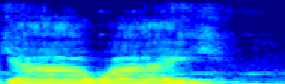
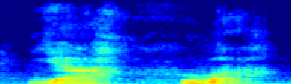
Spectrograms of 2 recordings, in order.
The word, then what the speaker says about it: Yahu: in English it's not Yahweh it's not Yahweh with a W it's yahu that's how you say his name but the thing is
